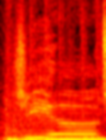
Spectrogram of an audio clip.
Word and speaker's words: Jeah: It's spelled J-E-A-H. If you say it like how it's spelled, it's Gia. But that's boring. No one wants to hear that. So you have to really put that emphasis on that J.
